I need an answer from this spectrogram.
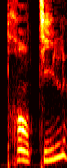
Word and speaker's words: prend-il: So prend-il, remember, D pronounced like T, and here prennent-elles.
